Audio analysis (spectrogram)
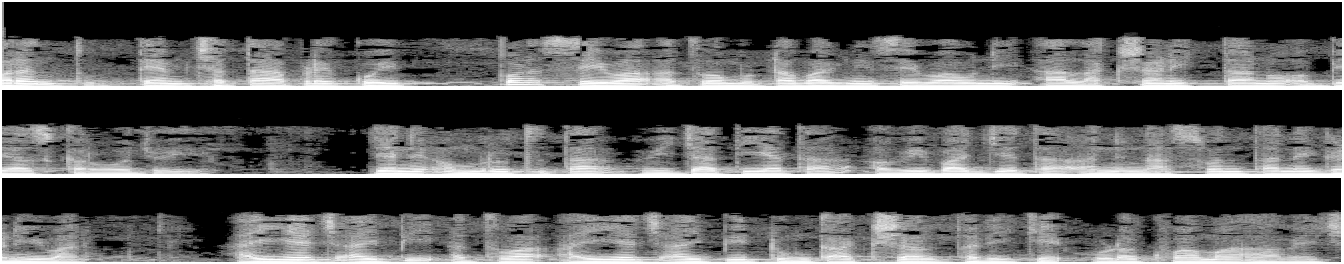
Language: Gujarati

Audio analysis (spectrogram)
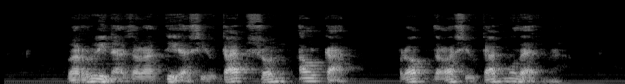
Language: Catalan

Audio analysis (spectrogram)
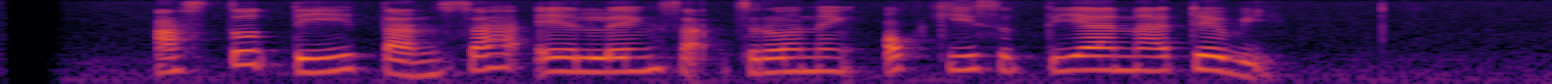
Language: Javanese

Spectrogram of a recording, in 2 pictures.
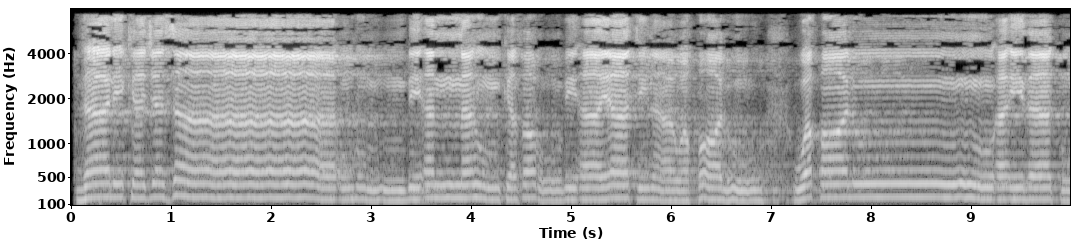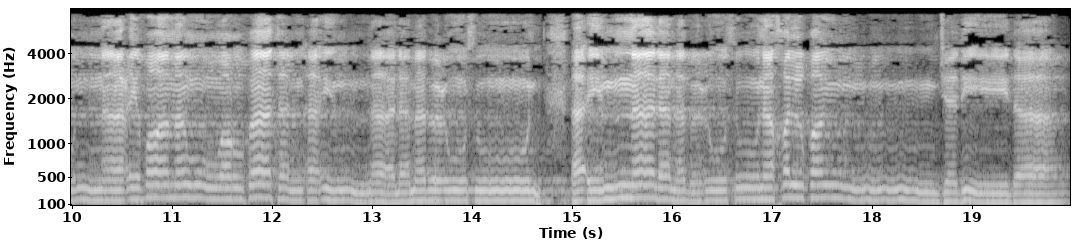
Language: Arabic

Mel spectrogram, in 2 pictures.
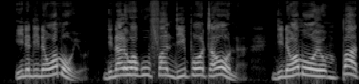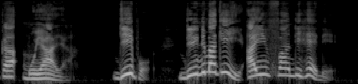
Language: Nyanja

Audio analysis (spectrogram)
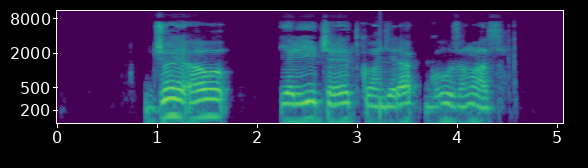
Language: Kinyarwanda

